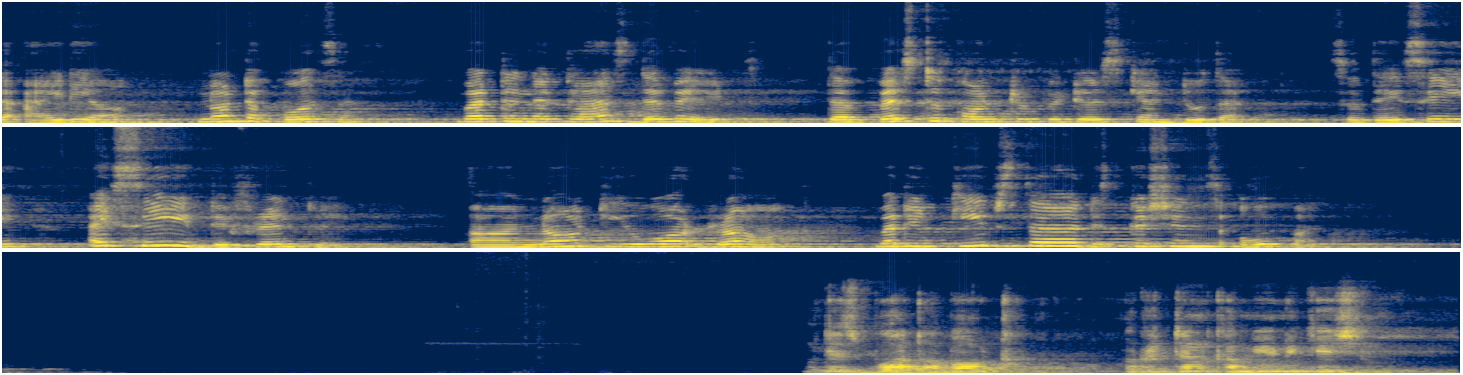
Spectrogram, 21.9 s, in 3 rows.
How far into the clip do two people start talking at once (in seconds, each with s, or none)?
none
